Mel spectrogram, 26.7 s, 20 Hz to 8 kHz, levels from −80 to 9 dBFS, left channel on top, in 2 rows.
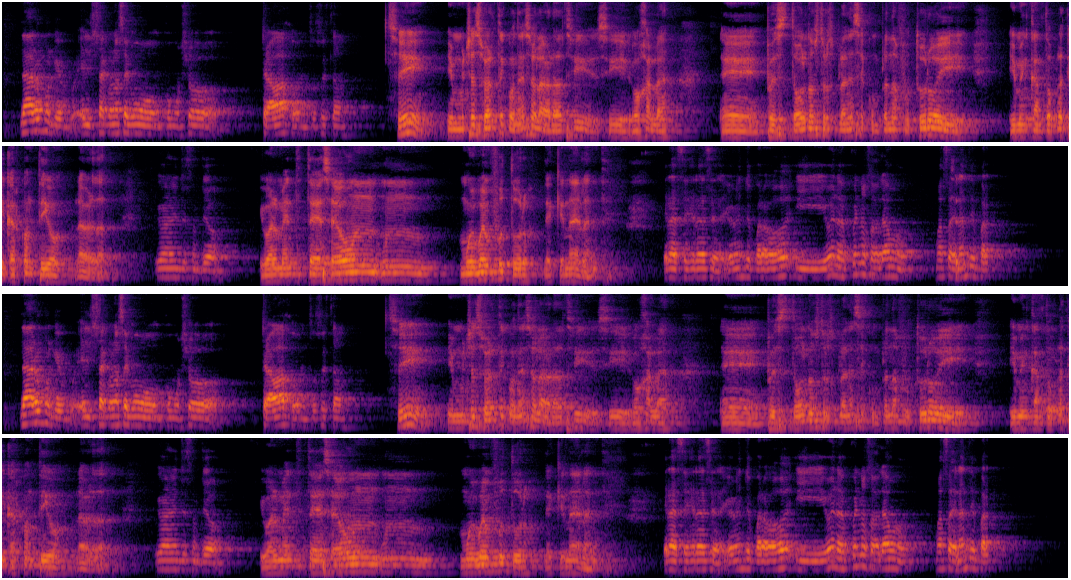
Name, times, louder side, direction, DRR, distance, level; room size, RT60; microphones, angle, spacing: voice 1, 0.2-2.7 3.2-4.3 13.0-13.2 15.2-16.1 20.6-21.0 21.6-24.7 25.0-25.7, right 2 dB, 10° right, 8 dB, 0.5 m, -24 dB
voice 2, 4.8-5.3 5.6-8.7 9.0-12.3 12.6-15.0 16.6-18.8 19.1-21.4, left 4 dB, 70° left, 6 dB, 0.7 m, -23 dB
16.5 x 6.7 x 3.9 m, 1.2 s
head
